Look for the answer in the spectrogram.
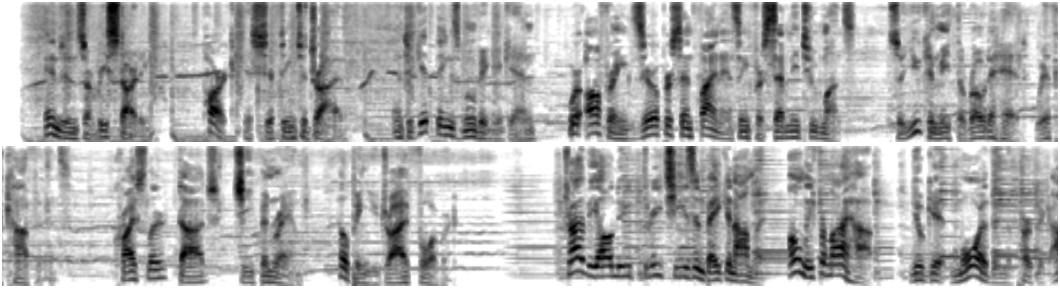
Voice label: Commercial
